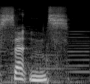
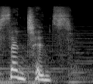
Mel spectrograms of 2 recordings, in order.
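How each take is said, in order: First: The middle T is dropped, American style. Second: The middle T is clearly sounded, British style. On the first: "In American, we say sentence. There's no T" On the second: "Properly say the T sound in the middle"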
